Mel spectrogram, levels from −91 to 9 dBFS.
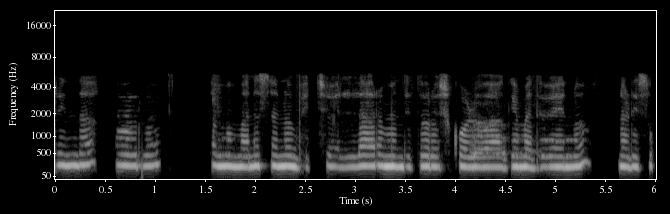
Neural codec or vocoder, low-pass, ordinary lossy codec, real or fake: none; 5.4 kHz; none; real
